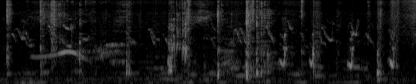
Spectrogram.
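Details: Grey francolin chicks, set against another type of partridge chicks, playing and fighting: thin whistled peeps and short soft clucking notes, one longer rising whistle near the start, over scattered clicks and rustling.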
